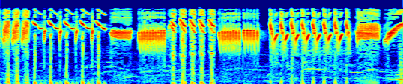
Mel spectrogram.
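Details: European goldfinch, a trained captive singer recorded by phone, pours out rapid liquid twitters and repeated high downslurred whistles, broken by several drawn-out buzzy notes, finishing on a rising slurred whistle.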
